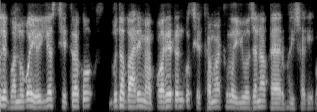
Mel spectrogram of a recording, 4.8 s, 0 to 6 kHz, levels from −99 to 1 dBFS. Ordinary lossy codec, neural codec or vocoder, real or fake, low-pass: none; codec, 32 kHz, 1.9 kbps, SNAC; fake; 5.4 kHz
